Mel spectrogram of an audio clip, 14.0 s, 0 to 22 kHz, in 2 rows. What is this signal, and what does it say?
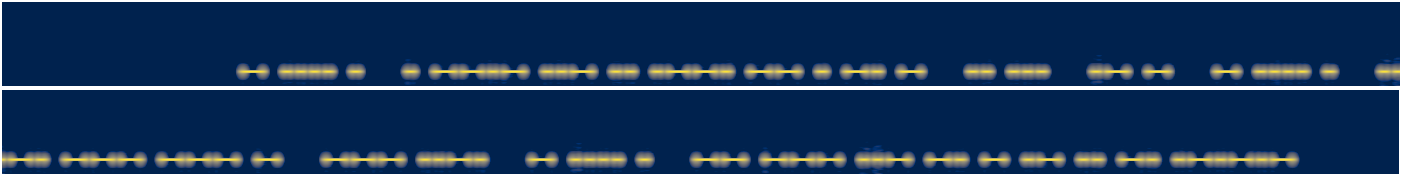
Morse code, heard as a keyed tone, about 36 wpm, 700 Hz. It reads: THE EQUIPMENT IS AT THE FOOT OF THE MOUNTAIN.
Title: Sentences from Top 1000 Words - Review Part 5 - 35wpm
